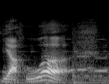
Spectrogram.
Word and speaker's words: Yahuah: Wow, Hey, Yod, Hey, Wow, Hey, which is pronounced Yahuah.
